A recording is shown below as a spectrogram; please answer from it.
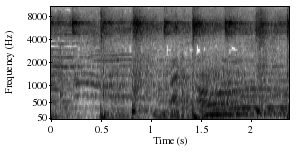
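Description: Live go-go funk band playing, with a bass line and a steady percussion beat; the music dips briefly in level just after the start, then comes back up.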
